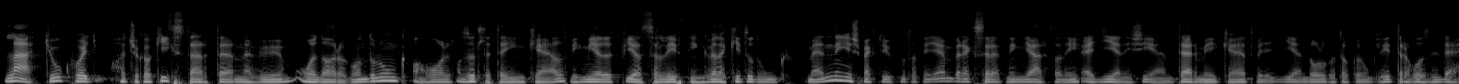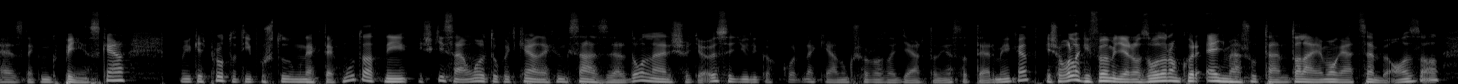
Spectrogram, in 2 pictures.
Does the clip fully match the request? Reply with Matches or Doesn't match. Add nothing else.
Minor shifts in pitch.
Doesn't match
